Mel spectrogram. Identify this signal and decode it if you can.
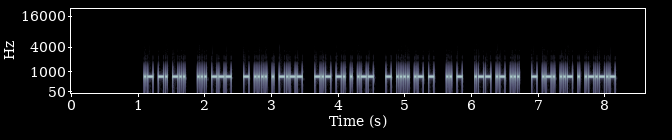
Morse code, heard as a keyed tone, about 44 wpm, 700 Hz. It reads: AND SO THEY KNEW THAT IT WAS TRUE.
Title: Sentences from Top 400 Words 45wpm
